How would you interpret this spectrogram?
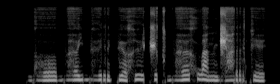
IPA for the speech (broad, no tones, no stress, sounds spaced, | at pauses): ɡʱ oː bʱ əː j bʱ ɨ r pʲ ɔ x ɨː t͡ʃ ə˞ t͡s bʱ əː x w a n d͡ʒ a̤ r k ɪ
